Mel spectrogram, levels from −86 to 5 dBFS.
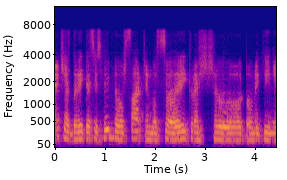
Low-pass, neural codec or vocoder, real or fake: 7.2 kHz; codec, 16 kHz, 0.5 kbps, FreqCodec, smaller model; fake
